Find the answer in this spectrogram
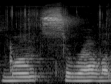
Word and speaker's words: mozzarella: I always want to pronounce mozzarella with an N in there. It's mozzarella cheese.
